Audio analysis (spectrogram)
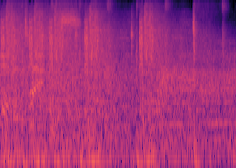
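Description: Game gunfire from a Gundam's Vulcan guns, a continuous loud rattling burst of rapid shots with dense, noisy texture and no talk over it.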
